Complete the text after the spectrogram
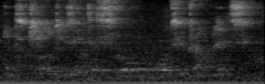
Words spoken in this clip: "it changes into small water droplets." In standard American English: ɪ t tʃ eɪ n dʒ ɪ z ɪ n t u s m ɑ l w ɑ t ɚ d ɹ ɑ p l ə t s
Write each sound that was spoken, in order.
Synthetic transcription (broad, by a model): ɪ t tʃ eɪ n dʒ ɪ z ɪ n t u s m ɑ l w ɑ t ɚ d ɹ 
